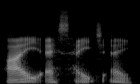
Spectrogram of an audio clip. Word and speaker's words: Isha: Uh, it is spelled I S H A.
